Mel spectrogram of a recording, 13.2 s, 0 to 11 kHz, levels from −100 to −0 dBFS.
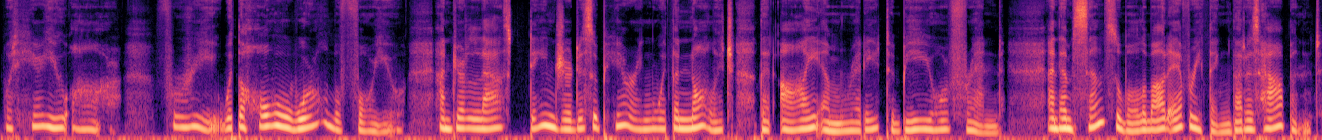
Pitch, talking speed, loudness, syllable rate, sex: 185 Hz, 160 wpm, -18 LUFS, 4.8 syllables/s, female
